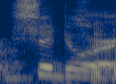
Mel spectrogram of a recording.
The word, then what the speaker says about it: Shedeur: We're going to be covering Deion Sanders, saying his son, I learned how to pronounce this, and then I forgot. Can you enlighten me? Shedeur.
